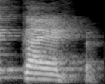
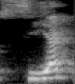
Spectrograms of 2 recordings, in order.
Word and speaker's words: cat: जैसे कैट, कैट, तो अगर इसके हिसाब से हम पढ़ें तो इसके हिसाब तो सिएट होगा ना। अरे सी का CAT, सिएट, इसको सिएट तब पढ़ेंगे अगर इनके सिंगल प्रोनाउंसिएशन के हिसाब से चले तो। ऐसा नहीं होता है, हम सी के लिए पढ़ेंगे क, ए के लिए पढ़ेंगे, ए के लिए ऐ, ए के लिए ऐ ना, तीन ही लगते हैं, या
